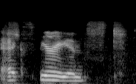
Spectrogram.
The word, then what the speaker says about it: experienced: And same with this one. There's no id sound at the end. It sounds like a T. Experienced.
